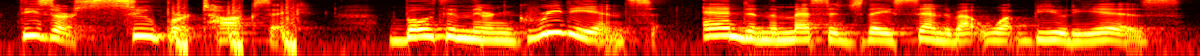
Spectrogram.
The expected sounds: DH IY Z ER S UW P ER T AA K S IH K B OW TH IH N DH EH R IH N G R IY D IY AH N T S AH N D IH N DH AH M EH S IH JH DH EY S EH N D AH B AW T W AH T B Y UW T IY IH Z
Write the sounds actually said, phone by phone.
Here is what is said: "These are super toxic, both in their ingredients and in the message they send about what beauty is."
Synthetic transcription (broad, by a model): DH IY Z ER S UW P ER T AA K S IH K B OW TH IH N DH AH R IH N G R IY D IY AH N T S AH N D IH N DH AH M EH S IH JH DH EY S EH N D AH B AW T W AH T B Y UW T IY IH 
